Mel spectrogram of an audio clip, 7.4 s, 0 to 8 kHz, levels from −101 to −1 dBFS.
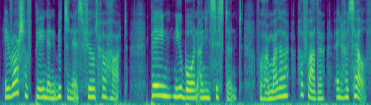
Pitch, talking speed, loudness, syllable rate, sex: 230 Hz, 160 wpm, -17 LUFS, 4.8 syllables/s, female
